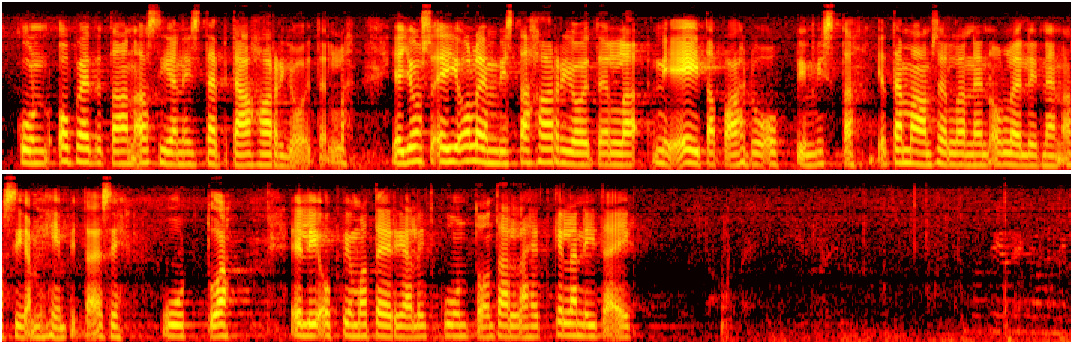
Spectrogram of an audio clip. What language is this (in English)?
Finnish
